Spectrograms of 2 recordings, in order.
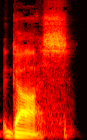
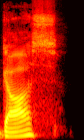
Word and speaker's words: Gosse: Gosse, rhymes with boss. – Gosse. Our guest is Brad Boss, Brad Gosse, and he is hailing from north of the United States, where I reside.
